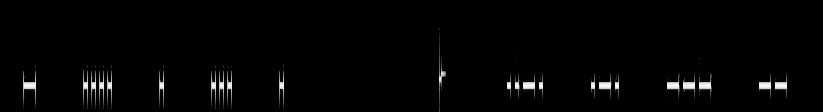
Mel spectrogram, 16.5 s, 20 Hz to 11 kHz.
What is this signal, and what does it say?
Morse code, heard as a keyed tone, about 15 wpm, spaced as for 7 wpm, 700 Hz. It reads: THESE FROM
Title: 4x Character Spacing - Top 100 Words - 15wpm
